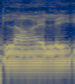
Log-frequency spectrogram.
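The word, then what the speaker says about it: Lyly: Shakespeare's called John Ly I'm going to say liy it's spelled l y l y who compared England to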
